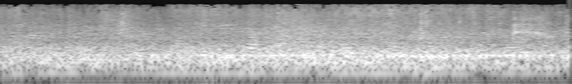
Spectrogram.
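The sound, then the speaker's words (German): A garbage collection boat in a city in Italy drones steadily, a continuous low engine rumble with a mechanical hum and some clattering texture that holds even throughout. “Typisches Geräusch.”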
